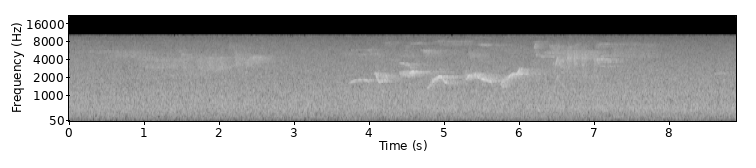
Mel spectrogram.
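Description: Woodland ambience: a steady hiss with a songbird singing a short burst of quick rising and falling chirps in the middle, plus fainter high, thin notes just before and after.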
